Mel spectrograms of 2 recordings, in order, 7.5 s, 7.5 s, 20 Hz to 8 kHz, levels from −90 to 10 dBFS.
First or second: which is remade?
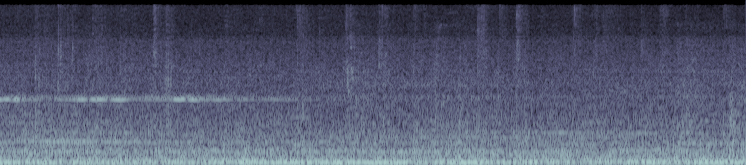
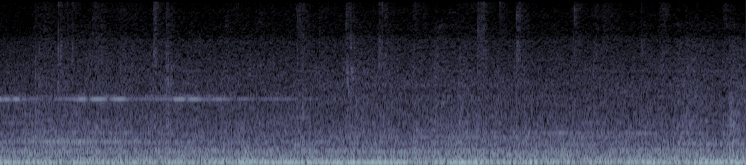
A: first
